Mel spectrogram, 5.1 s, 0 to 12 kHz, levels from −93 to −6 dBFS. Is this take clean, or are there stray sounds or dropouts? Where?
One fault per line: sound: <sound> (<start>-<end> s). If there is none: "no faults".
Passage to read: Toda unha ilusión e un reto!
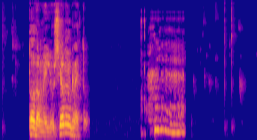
sound: laugh (2.8-3.7 s)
